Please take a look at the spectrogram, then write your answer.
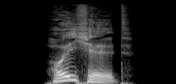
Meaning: inflection of heucheln: 1. third-person singular present 2. second-person plural present 3. plural imperative
- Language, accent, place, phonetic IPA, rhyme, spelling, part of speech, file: German, Germany, Berlin, [ˈhɔɪ̯çl̩t], -ɔɪ̯çl̩t, heuchelt, verb, De-heuchelt.ogg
